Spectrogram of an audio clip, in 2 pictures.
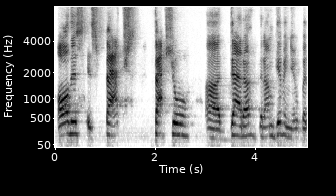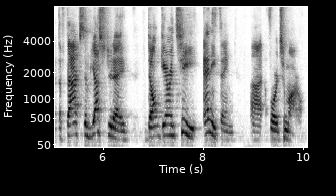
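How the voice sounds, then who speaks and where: A man's voice: high voice, lively intonation, a little slow, pushed and bright, poor audio. A man giving a persuasive sales presentation on a corporate video call, often calling out to his audience. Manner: persuasive, repeats "folks" and "okay".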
